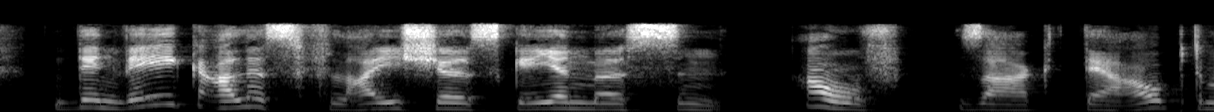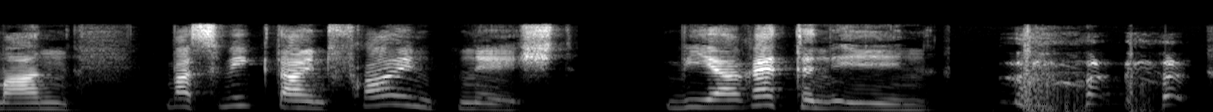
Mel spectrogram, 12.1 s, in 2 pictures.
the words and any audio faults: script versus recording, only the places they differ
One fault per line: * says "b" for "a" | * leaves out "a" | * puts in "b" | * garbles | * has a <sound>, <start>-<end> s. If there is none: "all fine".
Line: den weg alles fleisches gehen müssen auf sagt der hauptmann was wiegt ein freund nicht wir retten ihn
* has a cough, 11.1-12.0 s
